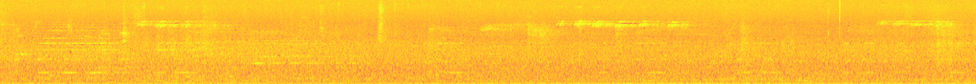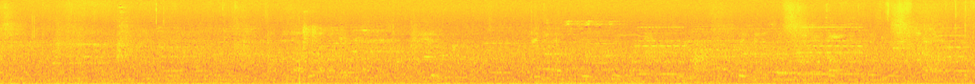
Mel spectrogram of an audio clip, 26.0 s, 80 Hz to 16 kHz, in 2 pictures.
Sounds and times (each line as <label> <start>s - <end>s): kid playing accordion somewhere far in an appartment 0.0s - 7.1s
kid playing accordion somewhere far in an appartment 8.4s - 16.8s
kid playing accordion somewhere far in an appartment 18.5s - 26.0s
